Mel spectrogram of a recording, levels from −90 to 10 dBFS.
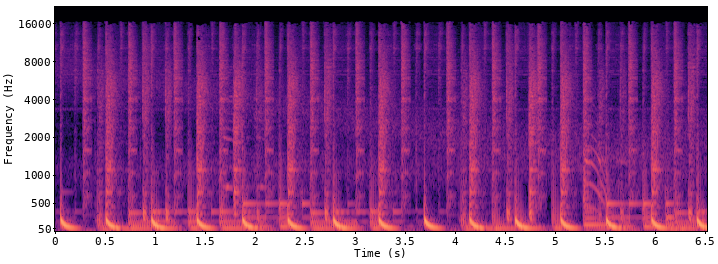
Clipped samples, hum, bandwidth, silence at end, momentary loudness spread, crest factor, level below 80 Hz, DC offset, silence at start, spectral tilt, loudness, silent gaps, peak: under 0.1%; none; 17 kHz; 0 s; 2 LU; 16 dB; -26 dBFS; under 0.1%; 0 s; -5 dB/octave; -21 LUFS; none; -4 dBFS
